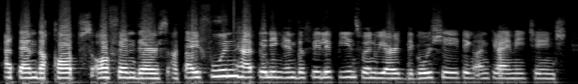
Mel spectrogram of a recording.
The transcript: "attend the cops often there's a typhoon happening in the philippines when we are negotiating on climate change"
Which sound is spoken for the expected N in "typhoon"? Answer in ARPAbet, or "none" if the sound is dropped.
N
